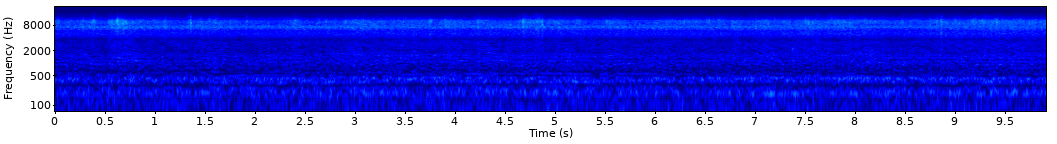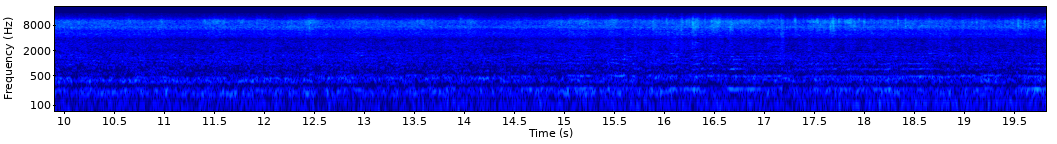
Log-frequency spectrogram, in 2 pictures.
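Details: A continuous colony drone from bees of a 2017 nuc on 27 September 2018, layered low buzzing that holds an even loudness from start to finish with a faint high-pitched hiss over it.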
